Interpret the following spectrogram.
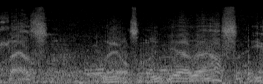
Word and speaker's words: Laos: He's had one in from, how do you say it, Laos, L-A-O-S, Laos? Laos, I think.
